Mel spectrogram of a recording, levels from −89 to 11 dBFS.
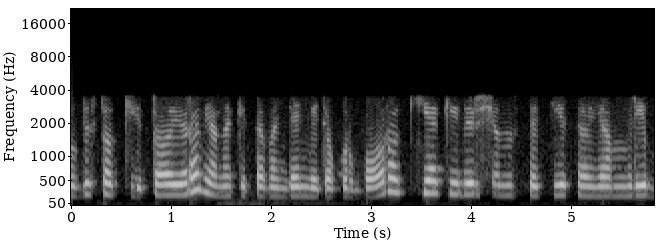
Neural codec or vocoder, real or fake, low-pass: none; real; 3.6 kHz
